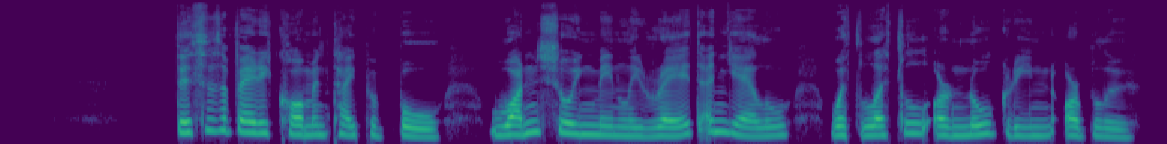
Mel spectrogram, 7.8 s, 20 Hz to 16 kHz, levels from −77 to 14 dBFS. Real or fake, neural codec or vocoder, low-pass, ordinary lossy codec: real; none; 14.4 kHz; none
